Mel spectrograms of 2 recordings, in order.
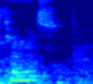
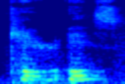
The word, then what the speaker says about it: Caris: my name is Caris it's spelled like Sharice but it's Caris get the pronunciation Right Care is thank you um and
